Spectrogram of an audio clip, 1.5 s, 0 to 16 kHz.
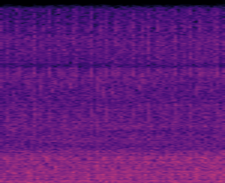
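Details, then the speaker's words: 1970 Plymouth Cuda 440-6 with a Comp Cams Mutha Thumper cam at initial startup; loud, even V8 rumble at idle with no knocks or misses and slightly noisy valvetrain, normal on a new engine. Normal idle. "sounds good right off the bat that's not a pre-art no gain"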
